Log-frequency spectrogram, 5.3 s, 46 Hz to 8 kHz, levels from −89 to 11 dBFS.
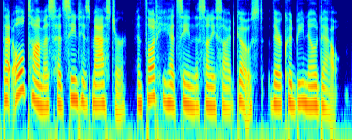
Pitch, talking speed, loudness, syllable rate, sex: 180 Hz, 225 wpm, -19 LUFS, 5.3 syllables/s, female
